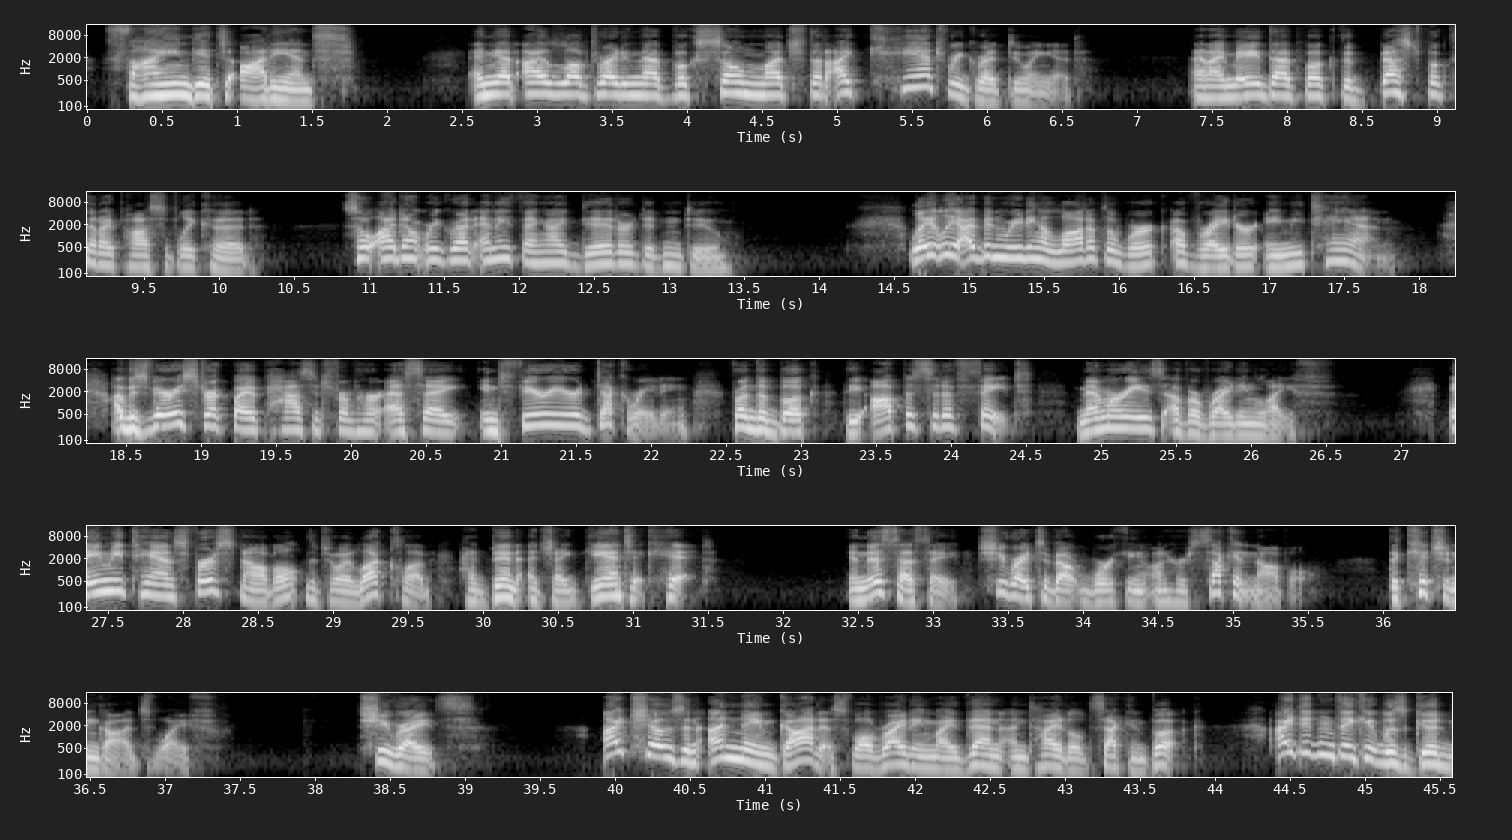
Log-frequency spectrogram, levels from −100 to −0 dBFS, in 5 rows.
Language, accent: English, American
